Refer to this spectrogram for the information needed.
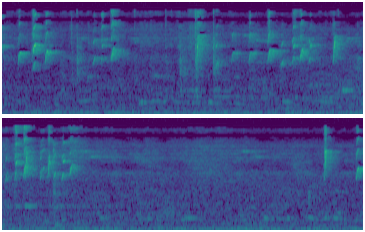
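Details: Caged European goldfinch twittering softly (bitbita) after entering its cage; scattered short high chirps and trills over a steady low hum and background noise throughout.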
